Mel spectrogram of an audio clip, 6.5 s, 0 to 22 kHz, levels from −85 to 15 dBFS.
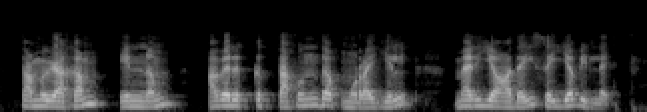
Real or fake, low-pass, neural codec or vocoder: real; 7.2 kHz; none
